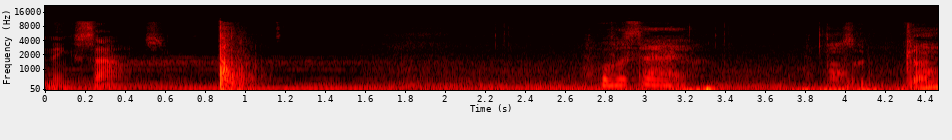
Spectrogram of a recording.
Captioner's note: gun shots firing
